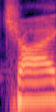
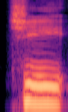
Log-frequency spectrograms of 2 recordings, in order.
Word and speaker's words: chi: 95% sure it's pronounced Kai because and I know this because the Kai rho was the symbol that, you know.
